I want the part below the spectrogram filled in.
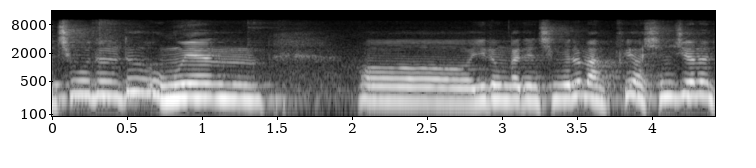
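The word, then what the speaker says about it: Nguyễn: 베트남인 발음을. 응우엔 이렇게 발음하더라고요.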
